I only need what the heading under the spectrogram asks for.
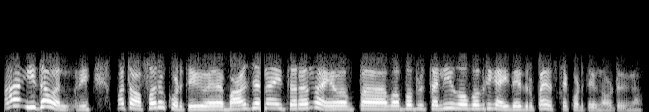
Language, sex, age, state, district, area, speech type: Kannada, female, 30-45, Karnataka, Dharwad, urban, conversation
